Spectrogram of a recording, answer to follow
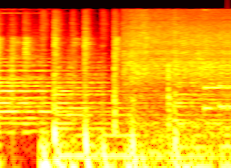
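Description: Background music with a beat that cuts off about a second in, giving way to vegetables sizzling in a frying pan, with light clicks as they are stirred with a wooden spatula.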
